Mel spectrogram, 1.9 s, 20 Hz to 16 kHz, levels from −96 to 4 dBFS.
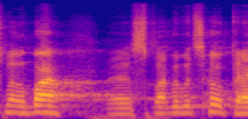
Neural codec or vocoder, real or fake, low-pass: codec, 44.1 kHz, 2.6 kbps, SNAC; fake; 14.4 kHz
